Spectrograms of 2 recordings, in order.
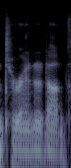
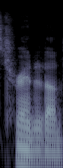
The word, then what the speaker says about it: Pteranodon: on like I mean I'm already like struggling with the silent P English is a dumb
